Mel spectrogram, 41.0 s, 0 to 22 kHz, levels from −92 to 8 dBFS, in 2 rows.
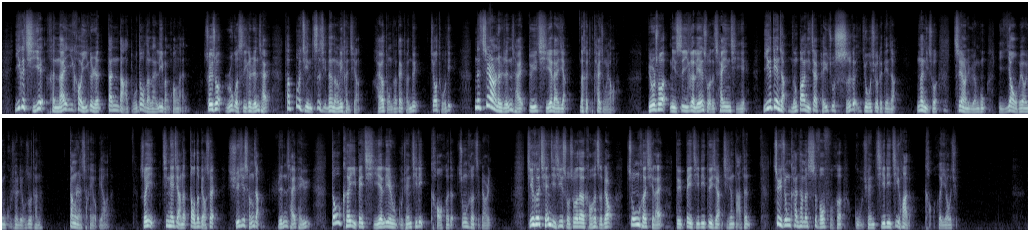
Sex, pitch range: male, 110-160 Hz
